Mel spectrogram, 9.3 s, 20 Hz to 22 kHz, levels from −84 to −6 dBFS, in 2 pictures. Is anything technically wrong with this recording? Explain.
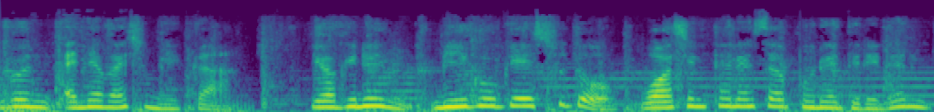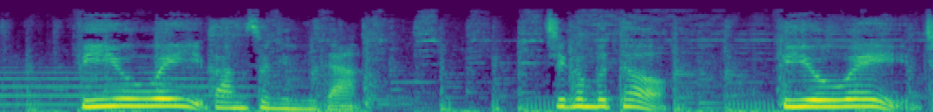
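Yes. A call bitrate drop runs from 0.64 to 5.31 s. The call's bandwidth estimate fell, so the encoder coded more coarsely and trimmed the highs. The sound turns rough and muffled, worst for about 2.35 s, which fits a fall from 48 to 15 kbps.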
